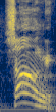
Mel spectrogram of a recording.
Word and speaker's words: Shang-Chi: Shang, god darn it.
